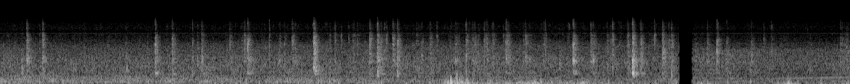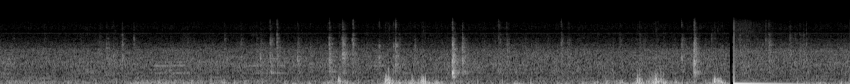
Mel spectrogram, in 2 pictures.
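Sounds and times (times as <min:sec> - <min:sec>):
raindrops tapping hard surface: 0:00.0 - 0:16.7
steady rain: 0:00.0 - 0:17.0.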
